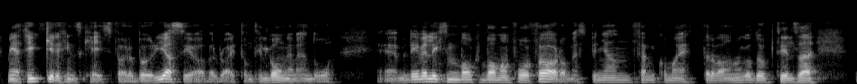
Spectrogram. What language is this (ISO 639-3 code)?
swe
